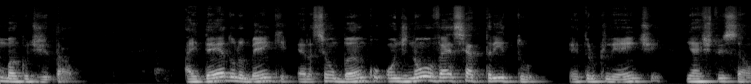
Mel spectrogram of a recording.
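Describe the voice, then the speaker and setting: The voice has a dark, mellow tone, somewhat breathy, moving at a moderate pace with audible room echo. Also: man. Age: 30s. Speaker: entrepreneur. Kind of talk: interview.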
